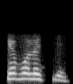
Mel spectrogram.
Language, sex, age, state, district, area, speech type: Maithili, female, 60+, Bihar, Araria, rural, conversation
